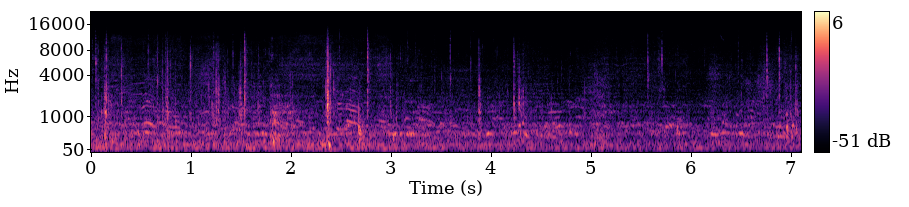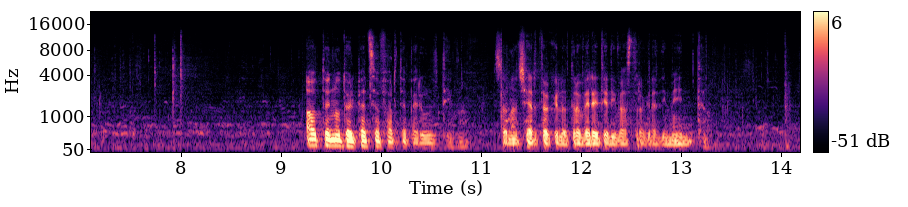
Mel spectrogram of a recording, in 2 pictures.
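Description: Sheets of paper rustle.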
